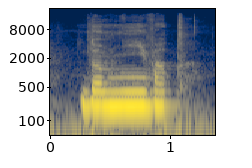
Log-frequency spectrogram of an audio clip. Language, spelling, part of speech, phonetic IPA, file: Czech, domnívat, verb, [ˈdomɲiːvat], Cs-domnívat.ogg
- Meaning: to think, to reckon (to hold for probable)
